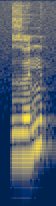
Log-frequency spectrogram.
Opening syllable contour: rising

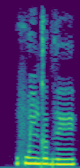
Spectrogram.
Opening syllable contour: high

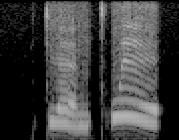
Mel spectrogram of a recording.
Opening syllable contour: low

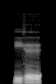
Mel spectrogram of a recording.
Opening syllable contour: low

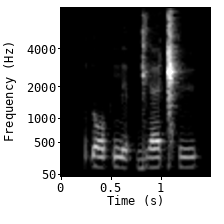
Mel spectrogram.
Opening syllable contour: high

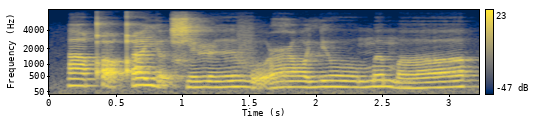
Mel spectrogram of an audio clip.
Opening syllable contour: falling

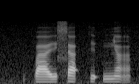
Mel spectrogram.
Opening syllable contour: low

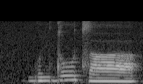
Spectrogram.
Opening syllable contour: low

